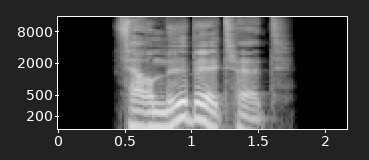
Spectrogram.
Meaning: inflection of vermöbeln: 1. second-person plural preterite 2. second-person plural subjunctive II
- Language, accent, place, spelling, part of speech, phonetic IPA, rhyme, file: German, Germany, Berlin, vermöbeltet, verb, [fɛɐ̯ˈmøːbl̩tət], -øːbl̩tət, De-vermöbeltet.ogg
